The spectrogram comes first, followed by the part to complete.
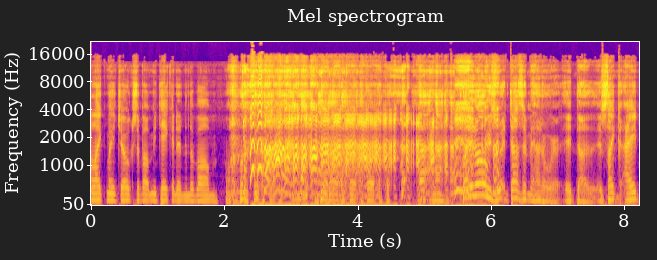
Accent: Boston, Massachusetts, United States; when I grew up in Boston as a mm-hmm. kid, when I was 18, I was a bouncer

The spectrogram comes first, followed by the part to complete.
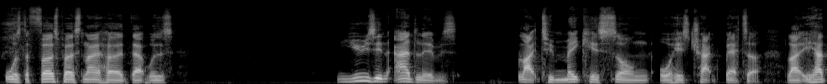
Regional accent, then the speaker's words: United Kingdom; I'm British

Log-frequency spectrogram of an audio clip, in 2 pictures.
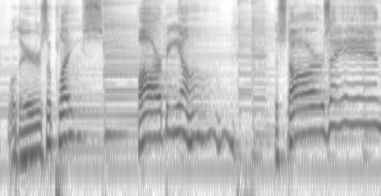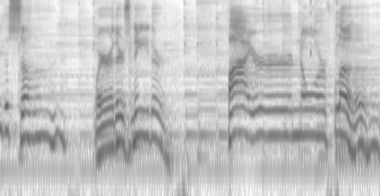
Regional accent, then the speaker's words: Russellville, Kentucky, United States; Russellville's my hometown, and I um, was born there

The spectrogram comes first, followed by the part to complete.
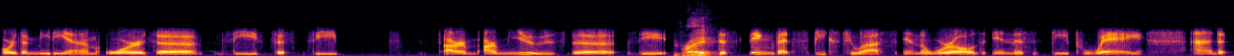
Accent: Philadelphia, Pennsylvania, United States; I grew up in Philadelphia, which is obviously an urban environment, but there's real healthy amount of natural spaces and natural wilds here in Philadelphia, too

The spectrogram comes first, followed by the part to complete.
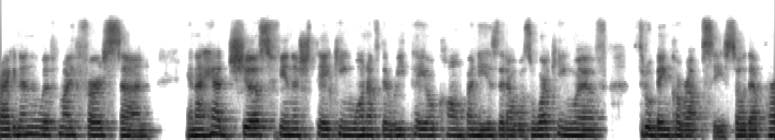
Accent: southern Brazil, Brazil; English is a second language; moved away as an adult; now in United States; I'm from the south of Brazil where Italians and Germans went

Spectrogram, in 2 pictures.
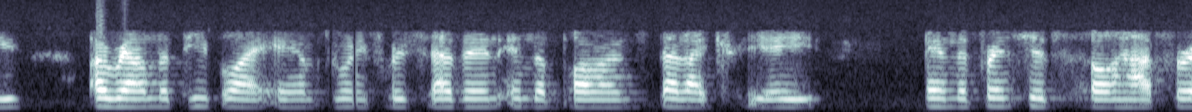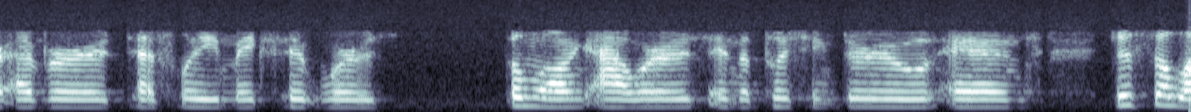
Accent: Mississippi, United States; I grew up in Albridge, Mississippi, very local.

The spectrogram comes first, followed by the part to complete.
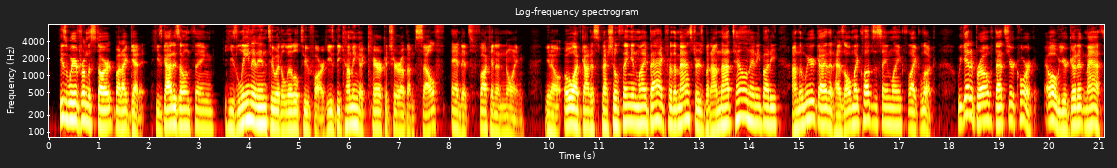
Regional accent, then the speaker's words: Palmdale, California, United States; I grew up in Palmdale

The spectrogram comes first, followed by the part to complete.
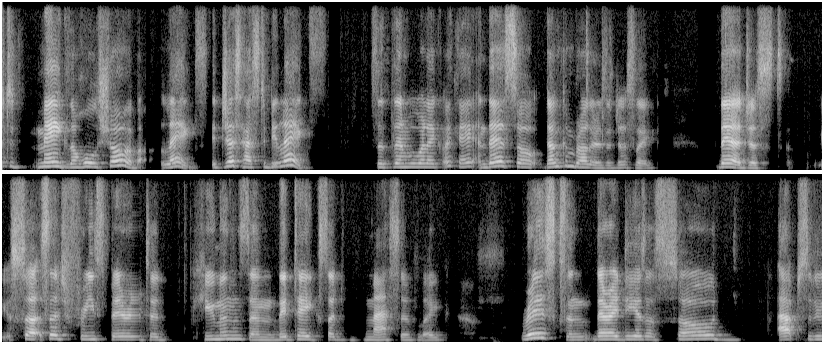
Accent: Estonia; now in London, United Kingdom; I'm from Estonia

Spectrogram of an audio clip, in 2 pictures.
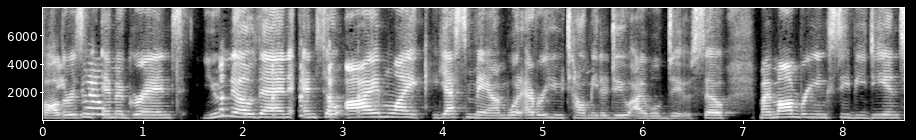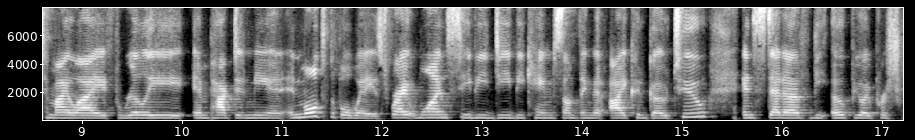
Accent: Austin, Texas, United States; We're a women-owned, sister-owned cannabis brand that is headquartered in my hometown of Austin, Texas

